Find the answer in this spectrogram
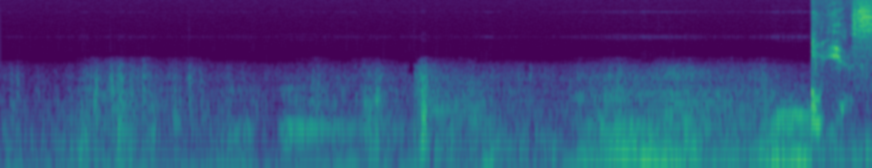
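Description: A hooked spotted bass thrashing and splashing at the surface during the fight, heard muffled over a low rumble. There is a sharp splash about five seconds in, and the rumble and splashing are loudest near the end.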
